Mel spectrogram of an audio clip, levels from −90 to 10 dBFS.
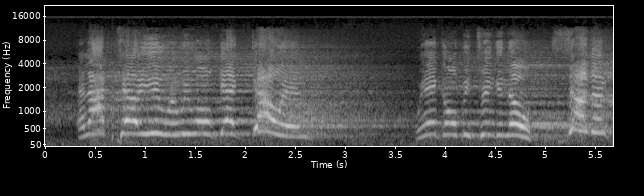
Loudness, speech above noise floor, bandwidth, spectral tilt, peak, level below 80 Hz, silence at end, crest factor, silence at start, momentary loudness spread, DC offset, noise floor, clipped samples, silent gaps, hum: -20 LUFS; 24 dB; 16 kHz; -1 dB/octave; -4 dBFS; -62 dBFS; 0 s; 18 dB; 0.35 s; 16 LU; under 0.1%; -43 dBFS; under 0.1%; none; none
